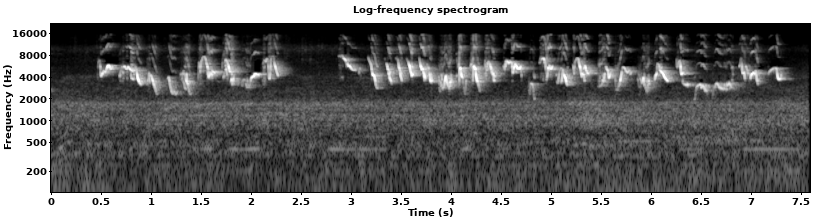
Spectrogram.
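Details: Yellow-fronted canary singing two long, rapid phrases of high chattering chirps and zigzag trills, divided by a short pause, loud and clear against a quiet background.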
